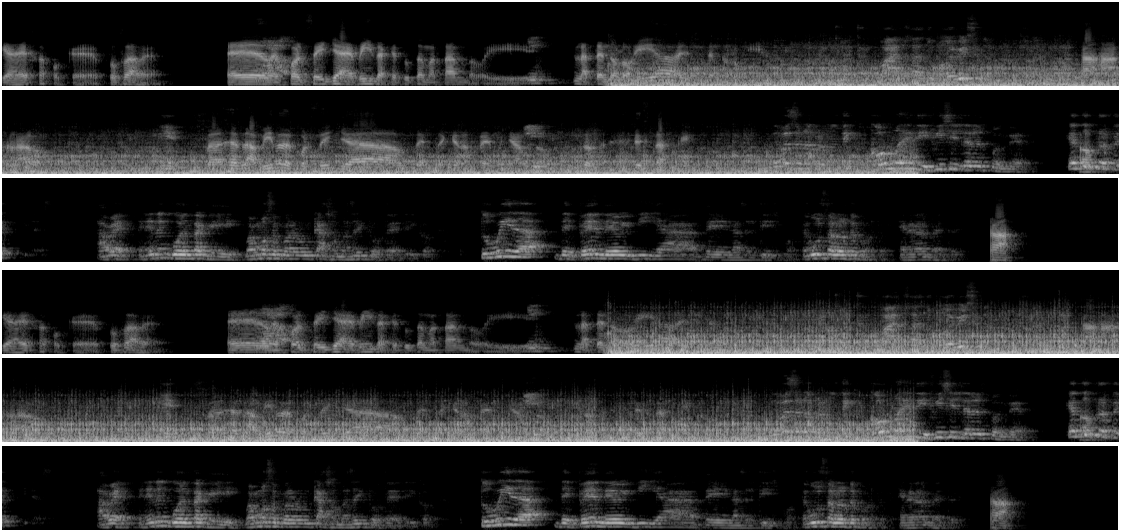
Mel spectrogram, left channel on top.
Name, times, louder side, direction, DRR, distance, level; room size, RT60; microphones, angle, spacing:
voice 1, 0.0-1.6 2.3-5.4 5.7-7.7 10.8-11.7 13.2-18.1 21.9-22.1 32.2-32.4, left 4 dB, 65° left, 0.4 m, -32 dB
voice 2, 2.5-2.9 5.2-5.4 8.3-10.5 12.7-13.2 16.4-16.6 18.9-21.4 21.8-22.3 23.3-26.6 27.1-31.9, equal, 30° right, 1.0 m, -32 dB
Boat Water vehicle, 6.0-20.3, right 3 dB, 80° right, 0.4 m, -24 dB
2.6 x 2.2 x 3.6 m
head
